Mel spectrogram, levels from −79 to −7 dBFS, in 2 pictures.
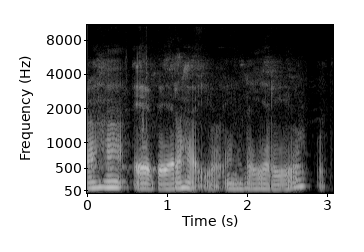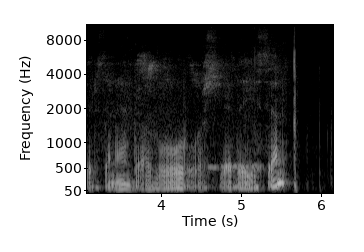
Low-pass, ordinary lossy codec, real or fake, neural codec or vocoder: none; none; real; none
